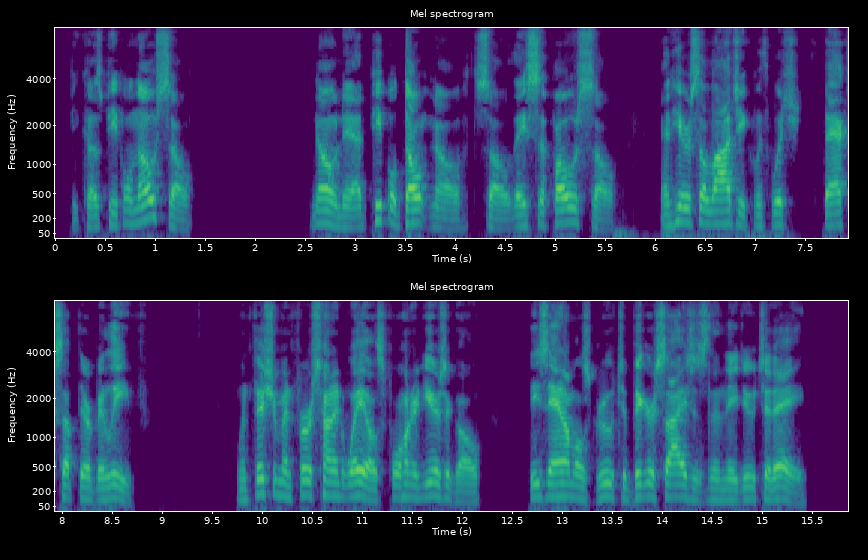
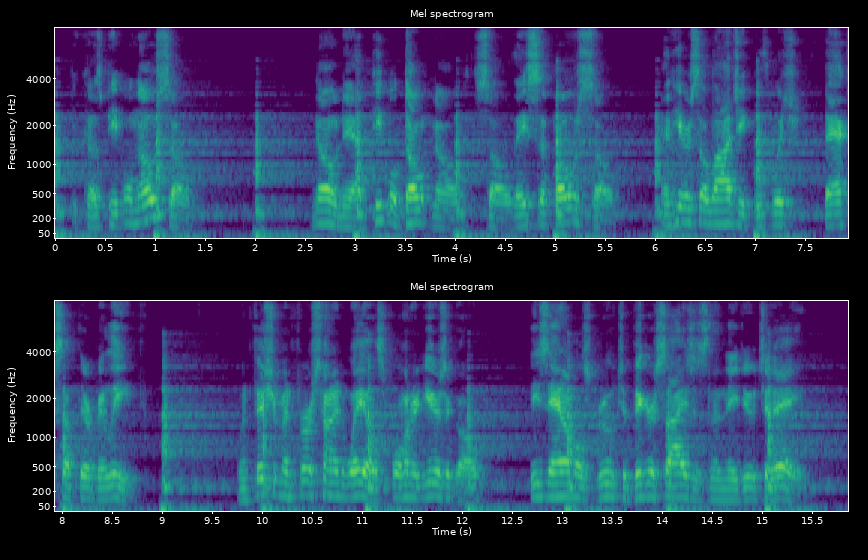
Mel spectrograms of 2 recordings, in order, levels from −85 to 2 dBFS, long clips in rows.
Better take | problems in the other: first | background sound (Tick-tock); 11 dB below the speech // room echo; dies away in 0.3 s

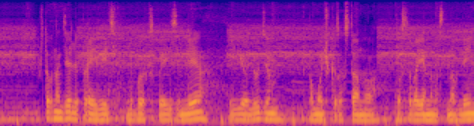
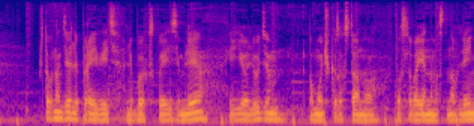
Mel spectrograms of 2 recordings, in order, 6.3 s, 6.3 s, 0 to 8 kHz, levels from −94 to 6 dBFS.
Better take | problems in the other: second | background sound (Guitar); 13 dB below the speech

